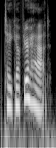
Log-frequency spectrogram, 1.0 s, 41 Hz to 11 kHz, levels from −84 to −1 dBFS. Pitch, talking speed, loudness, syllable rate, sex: 210 Hz, 250 wpm, -17 LUFS, 5.3 syllables/s, female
